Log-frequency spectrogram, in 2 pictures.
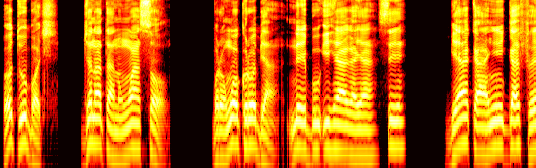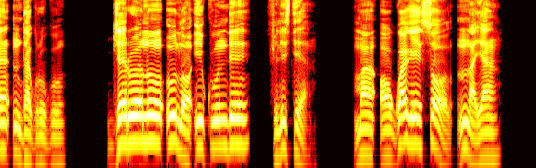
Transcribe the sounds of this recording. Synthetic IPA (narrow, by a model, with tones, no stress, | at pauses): o˦tu˨˦bɔ̰˨t͡ʃɪ̥˨ | d͡ʒɔ˦na˦ta˨n̩˨ŋʷa˦sɔ̰˦˨l | k͡pɔ˨ɾɔ˨ŋʷo˦ko˦ɾo˦bja̰˨ne˦bu˦ʔi˦ɦe˦a˦ɣa˨ja˦sɪ˦ | bja˦ka˨a˨ɲɪ˦ɡa˦fe˦n̩˦da˨ɡʷu˨ɾu˨ɡʷu˨ | d͡ʒe˦ɾo˦nu˦ʊ˦lɔ˨ʔi˦kʷu˦n̩˦dɪ˦ | fi˨li˦sti˦a̰˨ | ma˨ɔ˨ɡʷa˦ɣɪ˦sɔ˦˨ln̩˦na̰˨ja˦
